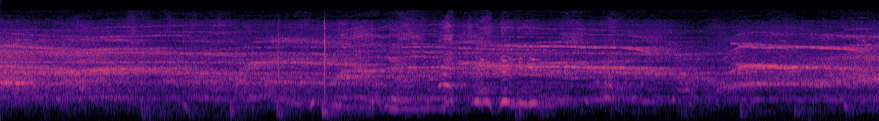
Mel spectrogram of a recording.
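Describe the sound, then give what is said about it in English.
A large audience screams and cheers on cue in a dense, high-pitched roar that holds steady for several seconds, dips briefly, then surges back up at full volume. “One more time. Scream.”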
